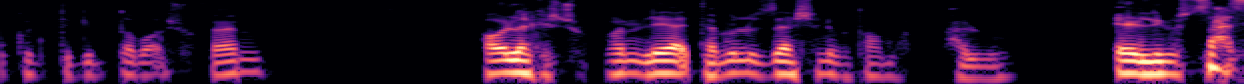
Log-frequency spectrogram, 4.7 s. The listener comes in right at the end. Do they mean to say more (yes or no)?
no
